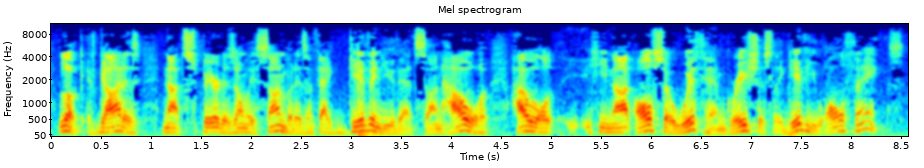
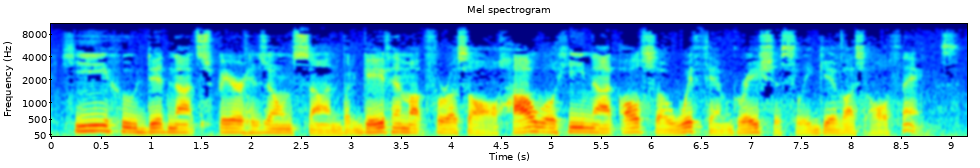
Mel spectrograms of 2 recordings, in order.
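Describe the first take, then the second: First: Louder, rising, driving the "how" home; louder, insistent paraphrase ending on a rising question; Paul's point pressed home. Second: Reading the verse. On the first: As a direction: press "how, how will He not" as a rising plea. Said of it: "He's saying something like this". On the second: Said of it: "This is how it usually reads". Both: Retold or imitated.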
